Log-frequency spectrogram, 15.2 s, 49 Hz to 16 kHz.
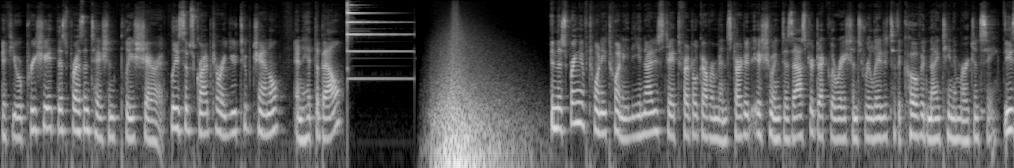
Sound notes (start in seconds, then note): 5.2 bell dings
